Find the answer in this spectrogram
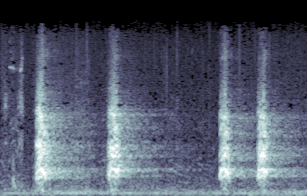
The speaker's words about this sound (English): Now, Rennie, take another sniff. A good sniff and bark. Oh, come on, Rennie. Don't be a sissy. The smell won't kill you. Sniff.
